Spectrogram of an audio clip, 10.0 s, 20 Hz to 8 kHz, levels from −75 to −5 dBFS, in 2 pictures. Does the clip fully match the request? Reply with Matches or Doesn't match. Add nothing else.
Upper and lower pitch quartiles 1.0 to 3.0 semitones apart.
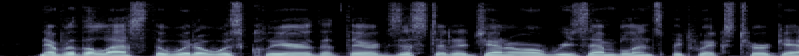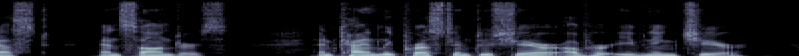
Matches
